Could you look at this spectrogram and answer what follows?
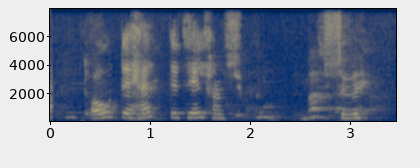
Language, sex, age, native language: Icelandic, female, 8, Icelandic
